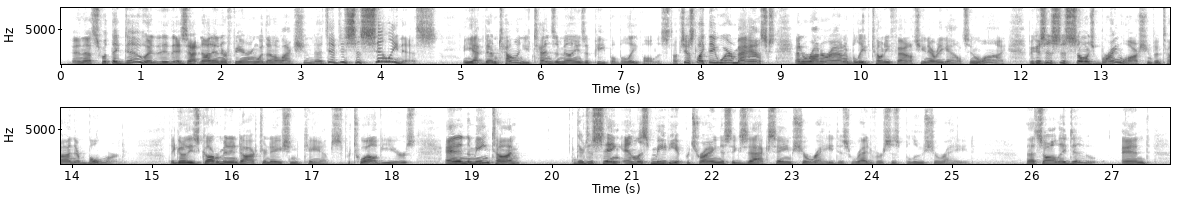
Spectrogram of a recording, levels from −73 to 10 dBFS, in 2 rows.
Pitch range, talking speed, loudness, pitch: 160-215 Hz, 200 wpm, -24 LUFS, 180 Hz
